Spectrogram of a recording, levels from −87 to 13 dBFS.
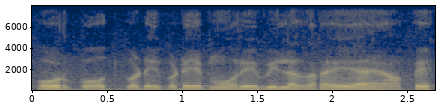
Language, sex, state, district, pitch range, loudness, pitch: Hindi, male, Haryana, Charkhi Dadri, 115-125 Hz, -18 LUFS, 120 Hz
